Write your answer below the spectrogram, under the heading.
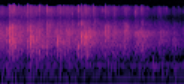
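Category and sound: crowd, audience clapping hands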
